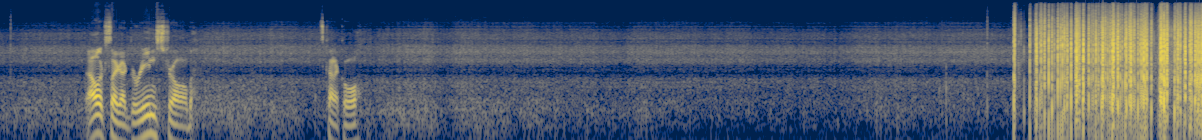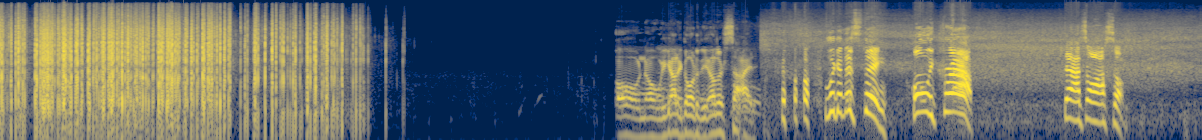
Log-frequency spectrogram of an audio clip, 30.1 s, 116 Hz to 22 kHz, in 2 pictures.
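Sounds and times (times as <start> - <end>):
firework fountain hissing: 0.0 - 20.1, 22.8 - 30.0
rapid crackling pops: 11.8 - 20.2, 23.4 - 30.0.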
